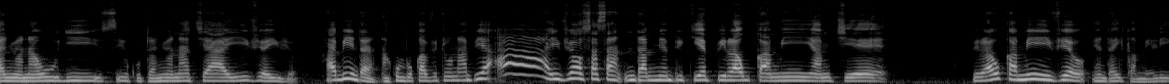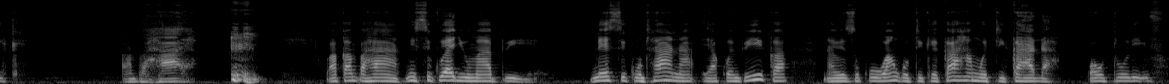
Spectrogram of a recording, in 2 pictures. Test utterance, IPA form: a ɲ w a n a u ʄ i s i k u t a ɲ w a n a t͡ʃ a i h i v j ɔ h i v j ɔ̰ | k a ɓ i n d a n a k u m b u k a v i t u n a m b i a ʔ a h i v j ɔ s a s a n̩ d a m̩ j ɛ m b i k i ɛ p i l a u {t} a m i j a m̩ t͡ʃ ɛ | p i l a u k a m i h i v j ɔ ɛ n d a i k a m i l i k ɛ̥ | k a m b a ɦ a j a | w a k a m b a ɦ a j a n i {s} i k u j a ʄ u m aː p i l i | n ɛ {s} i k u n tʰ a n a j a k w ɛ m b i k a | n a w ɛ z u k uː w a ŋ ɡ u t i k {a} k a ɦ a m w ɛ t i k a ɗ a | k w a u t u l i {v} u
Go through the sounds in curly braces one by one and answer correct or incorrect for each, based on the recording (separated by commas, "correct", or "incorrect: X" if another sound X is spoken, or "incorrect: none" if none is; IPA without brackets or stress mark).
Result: incorrect: k, correct, correct, incorrect: ɛ, correct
